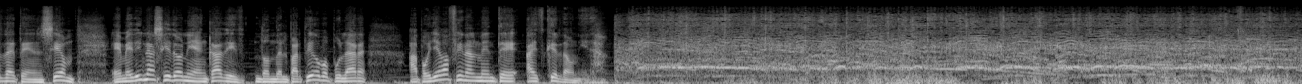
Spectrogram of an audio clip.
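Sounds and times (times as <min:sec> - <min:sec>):
speech: 0:00.0 - 0:06.2
crowd noise at council investiture session: 0:06.1 - 0:13.0
whoops and cheers: 0:06.2 - 0:13.0.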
